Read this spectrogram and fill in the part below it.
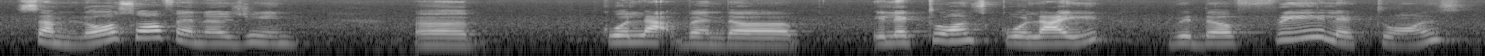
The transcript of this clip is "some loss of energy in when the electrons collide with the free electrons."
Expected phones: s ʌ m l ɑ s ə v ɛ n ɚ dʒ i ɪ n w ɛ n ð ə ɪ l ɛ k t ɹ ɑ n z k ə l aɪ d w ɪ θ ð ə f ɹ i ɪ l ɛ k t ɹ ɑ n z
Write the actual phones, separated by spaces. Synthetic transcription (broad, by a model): s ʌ m l ɑ s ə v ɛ n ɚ dʒ i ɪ l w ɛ n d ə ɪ l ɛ k t ɹ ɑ n s k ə l aɪ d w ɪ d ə f ɹ i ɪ l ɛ k t ɹ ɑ n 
